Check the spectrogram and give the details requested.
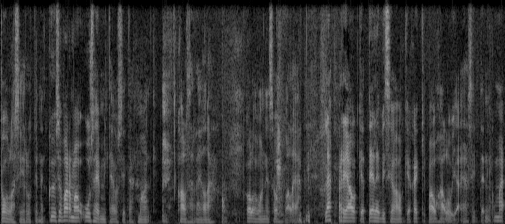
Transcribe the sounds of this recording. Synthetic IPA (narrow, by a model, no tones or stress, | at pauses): t̪olːɑsiːrut̪ːinet̪kylseʋɑrmɑoʔuseimmit̪æiossit̪ːæmɑːn | kɑlsɑreːlːɑkolohuɑnensohʋɑ̰lːɑ̰jɑ̰læpːæriɑukijɑt̪eleʋisio̰ɑukijɑkɑikːipɑuhɑ̰lṵjɑ̰jɑsit̪ːḛnnḭŋkumæ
